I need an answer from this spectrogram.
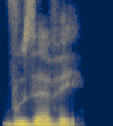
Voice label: vous avez, common french words

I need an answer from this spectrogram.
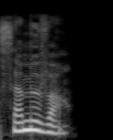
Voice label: ça me va, common french words

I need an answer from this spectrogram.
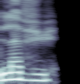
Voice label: "vue", French

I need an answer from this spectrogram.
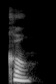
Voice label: "quand", French

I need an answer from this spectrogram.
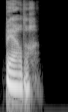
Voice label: "perdre", French

